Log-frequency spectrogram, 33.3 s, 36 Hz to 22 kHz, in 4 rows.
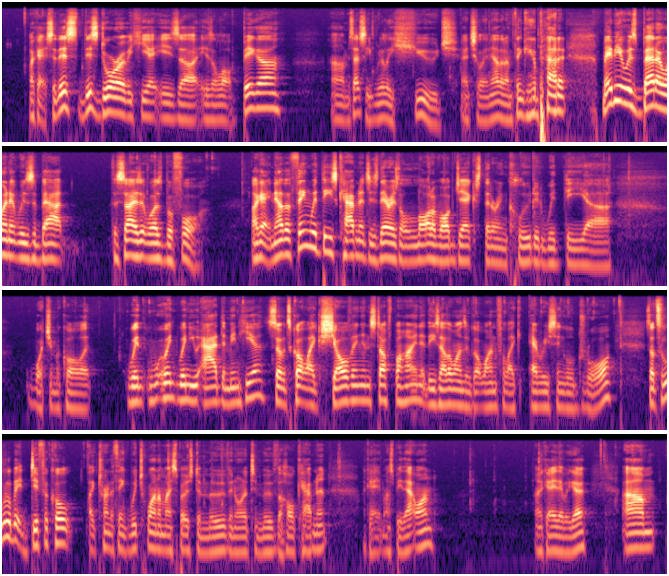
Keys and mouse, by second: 4.5 z, 5.9 Tab, 6.6 KP_7, 7.6 KP_5, 8.2 g, 10.1 Tab, 15.8 KP_5, 16.0 z, 18.3-19.4 right drag, 19.8 z, 26.3 g, 27.5 g, 29.0-31.5 middle drag, 30.6 g, 32.7 Tab.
